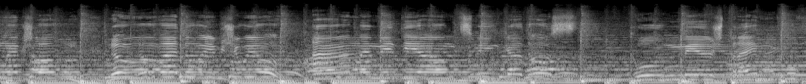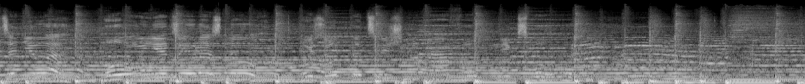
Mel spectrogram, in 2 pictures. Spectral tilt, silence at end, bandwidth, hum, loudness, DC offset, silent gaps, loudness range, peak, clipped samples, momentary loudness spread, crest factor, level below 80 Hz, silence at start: -4.5 dB/octave; 0 s; 18 kHz; none; -14 LUFS; under 0.1%; none; 2 LU; 0 dBFS; under 0.1%; 4 LU; 14 dB; -24 dBFS; 0 s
